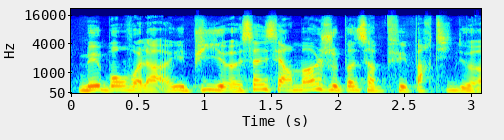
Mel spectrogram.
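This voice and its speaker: A middle-aged woman speaks with a lilting southwestern French accent from Toulouse. She answers interview questions about her work, pausing often and restarting as she hunts for the right words. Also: fairly low pitch. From Toulouse, France. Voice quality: sing-song accent. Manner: halting, searching for words. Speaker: bank executive guest.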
